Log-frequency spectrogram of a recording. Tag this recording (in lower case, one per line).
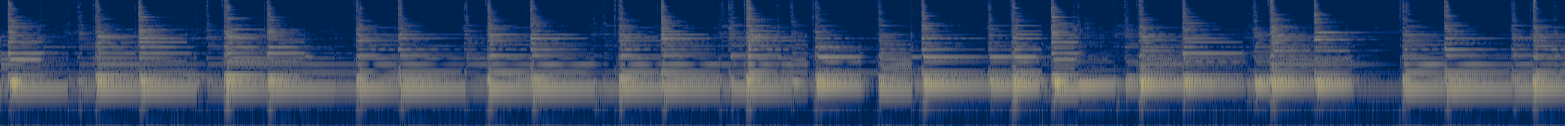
music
